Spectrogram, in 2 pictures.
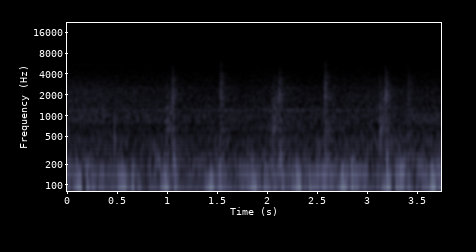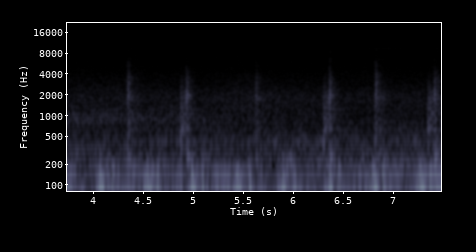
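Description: Footsteps clank on a metal grate floor at an even pace.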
